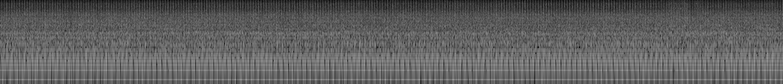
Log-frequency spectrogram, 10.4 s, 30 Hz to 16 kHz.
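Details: Briggs & Stratton 3.5 engine newly swapped onto a mower and serviced, holding a steady, even single-cylinder beat with no misses or knocks; running properly.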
